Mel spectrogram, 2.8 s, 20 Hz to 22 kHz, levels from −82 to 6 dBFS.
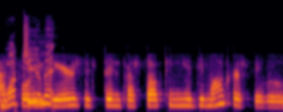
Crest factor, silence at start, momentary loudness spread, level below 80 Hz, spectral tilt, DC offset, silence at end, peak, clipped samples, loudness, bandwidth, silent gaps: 14 dB; 0 s; 7 LU; -64 dBFS; -6 dB/octave; under 0.1%; 0 s; -4 dBFS; under 0.1%; -20 LUFS; 13 kHz; none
